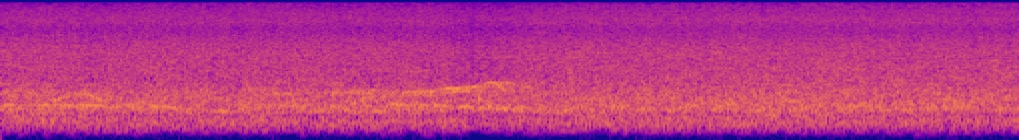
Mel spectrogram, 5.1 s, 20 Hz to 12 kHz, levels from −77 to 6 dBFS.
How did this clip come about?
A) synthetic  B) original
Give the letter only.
A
